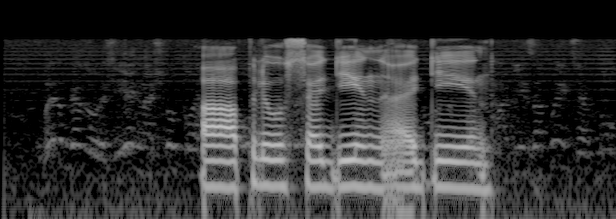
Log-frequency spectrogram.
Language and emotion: Russian, sad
